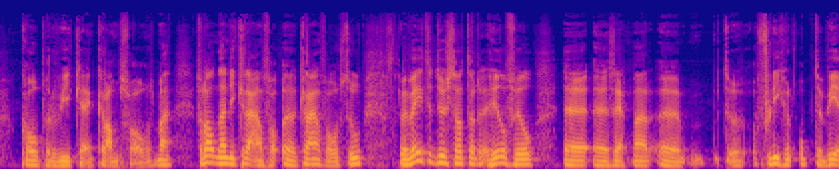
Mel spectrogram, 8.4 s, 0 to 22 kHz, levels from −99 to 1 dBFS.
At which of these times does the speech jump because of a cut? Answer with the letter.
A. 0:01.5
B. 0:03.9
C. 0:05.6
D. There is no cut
D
